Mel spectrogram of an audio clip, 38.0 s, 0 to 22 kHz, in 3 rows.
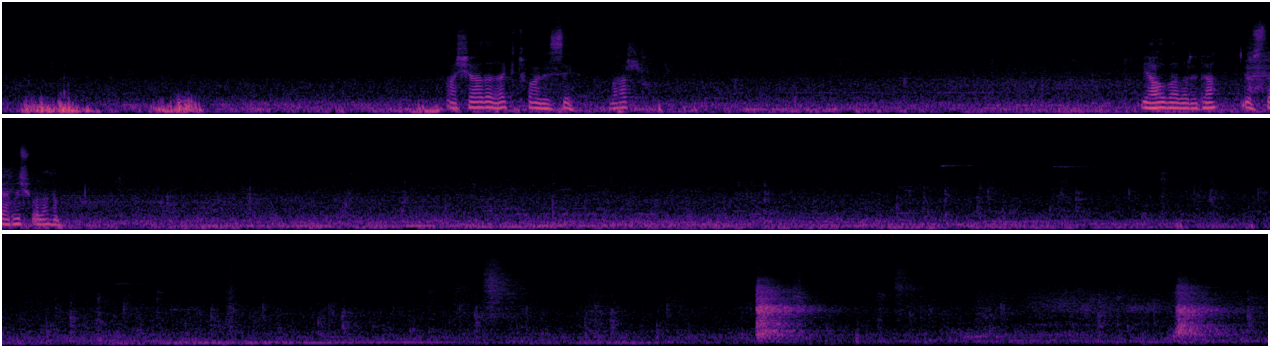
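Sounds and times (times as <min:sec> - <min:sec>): wind buffeting microphone: 0:00.0 - 0:02.1.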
